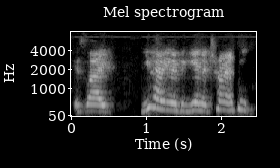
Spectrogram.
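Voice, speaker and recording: A woman hosts a relaxed interview with an upbeat, motivational push in her talk. Her voice is husky and a little breathy, and the recording sounds dull and lo-fi. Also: a little high, fast talker. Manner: lively, encouraging, motivational. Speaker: host. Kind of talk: casual interview chat.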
